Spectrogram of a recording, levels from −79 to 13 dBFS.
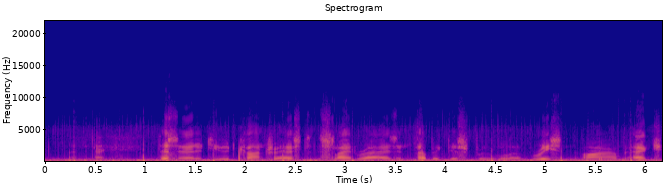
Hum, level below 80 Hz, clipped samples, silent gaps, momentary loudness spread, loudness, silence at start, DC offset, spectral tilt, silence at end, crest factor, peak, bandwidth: none; -46 dBFS; under 0.1%; none; 8 LU; -29 LUFS; 0 s; under 0.1%; -6 dB/octave; 0 s; 20 dB; -10 dBFS; 10.5 kHz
